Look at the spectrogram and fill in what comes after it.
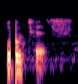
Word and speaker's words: flautist: We have Herb Wilborn Jr., and he is a flutist, which is extremely unique. Oh, no, flautist. Flautist, I meant to say. I'd never say that right. I meant to say flautist.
